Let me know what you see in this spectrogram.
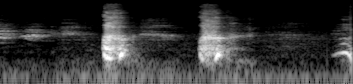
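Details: Acted cough in a comedy skit: two loud, harsh cough bursts about a second apart.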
